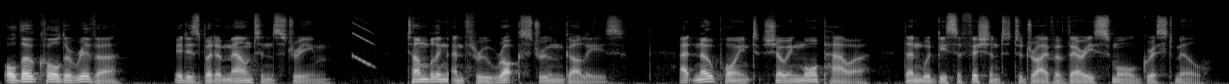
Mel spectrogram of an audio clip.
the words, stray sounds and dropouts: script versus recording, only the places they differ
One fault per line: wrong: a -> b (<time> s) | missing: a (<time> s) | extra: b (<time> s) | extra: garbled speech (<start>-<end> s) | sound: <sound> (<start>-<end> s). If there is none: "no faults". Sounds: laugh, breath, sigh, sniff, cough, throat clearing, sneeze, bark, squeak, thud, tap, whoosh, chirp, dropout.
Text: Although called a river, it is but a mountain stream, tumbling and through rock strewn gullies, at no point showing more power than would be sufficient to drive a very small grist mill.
sound: chirp (3.5-3.8 s)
